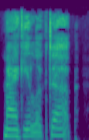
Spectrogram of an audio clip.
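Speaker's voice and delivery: usual speaking voice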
